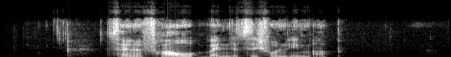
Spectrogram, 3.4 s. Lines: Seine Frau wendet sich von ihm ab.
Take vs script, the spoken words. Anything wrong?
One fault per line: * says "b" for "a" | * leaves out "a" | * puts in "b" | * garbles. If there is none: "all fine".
all fine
